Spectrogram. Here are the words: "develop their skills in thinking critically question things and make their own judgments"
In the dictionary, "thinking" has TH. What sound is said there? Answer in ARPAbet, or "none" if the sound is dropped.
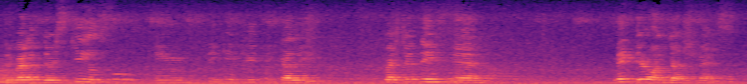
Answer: T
